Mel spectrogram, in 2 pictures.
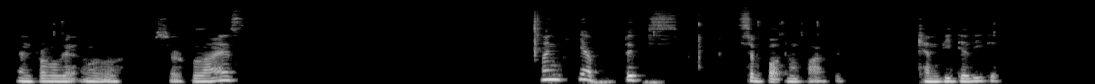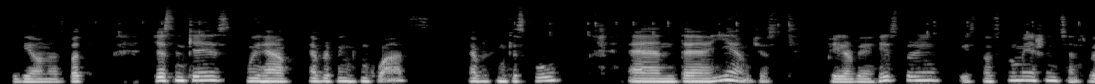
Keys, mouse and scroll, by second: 2.3 alt+click, 3.0 alt+right click, 3.8 alt+click, 5.4 alt+right click, 5.8 q, 6.1 alt+scroll down 1, 6.8 3, 7.3 alt+click, 8.0 alt+click, 8.3 alt+right click, 9.9 alt+click, 11.2 alt+right click, 12.1 alt+click, 12.9 alt+click, 16.0 alt+middle click, 16.4 alt+click, 17.1 alt+middle click, 17.4 alt+click, 18.4 alt+click, 18.4 alt+scroll down 1, 18.7 alt+click, 21.5 alt+middle click.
